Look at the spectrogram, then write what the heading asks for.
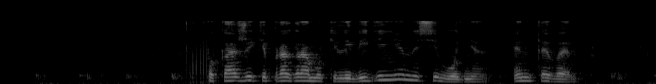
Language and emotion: Russian, neutral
